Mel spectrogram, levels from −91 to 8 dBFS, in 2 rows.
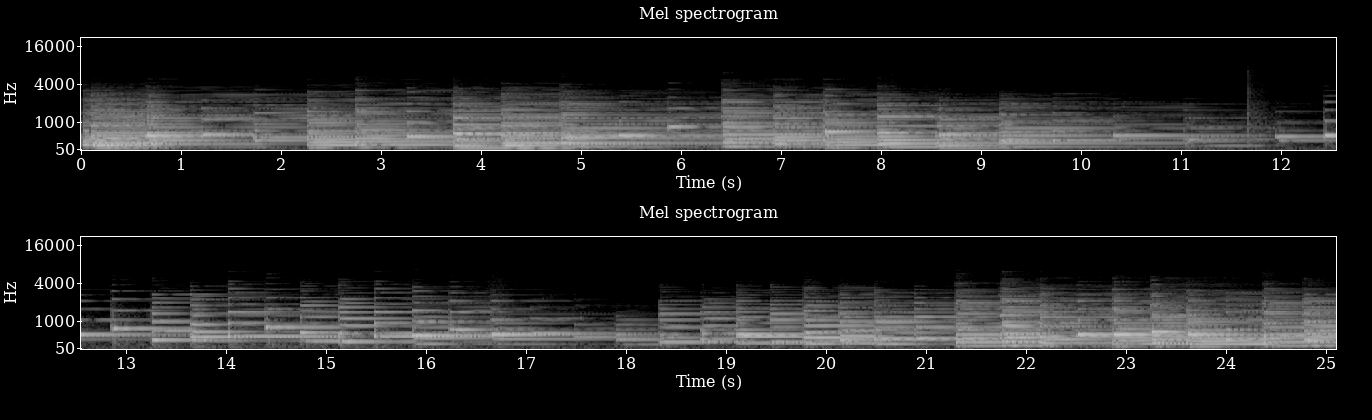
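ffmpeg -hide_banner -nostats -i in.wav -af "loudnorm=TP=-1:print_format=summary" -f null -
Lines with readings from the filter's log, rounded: Input Integrated:    -26.1 LUFS
Input True Peak:      -9.4 dBTP
Input LRA:             6.2 LU
Input Threshold:     -36.5 LUFS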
